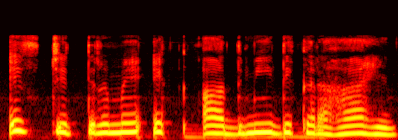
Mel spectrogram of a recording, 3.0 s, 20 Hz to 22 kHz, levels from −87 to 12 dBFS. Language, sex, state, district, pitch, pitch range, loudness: Hindi, female, Madhya Pradesh, Bhopal, 235 Hz, 215-250 Hz, -13 LUFS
